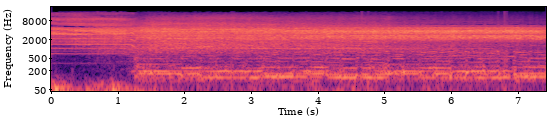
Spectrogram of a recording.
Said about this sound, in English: Now one really big, loud scream so you can hear it on 19th.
